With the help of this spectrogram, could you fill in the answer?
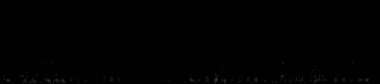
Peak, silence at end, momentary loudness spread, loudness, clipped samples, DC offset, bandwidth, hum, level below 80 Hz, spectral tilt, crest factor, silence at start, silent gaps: -48 dBFS; 0 s; 5 LU; -66 LUFS; under 0.1%; under 0.1%; 16.5 kHz; none; -86 dBFS; -4 dB/octave; 18 dB; 0 s; none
